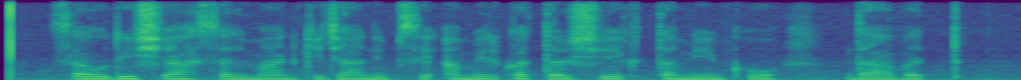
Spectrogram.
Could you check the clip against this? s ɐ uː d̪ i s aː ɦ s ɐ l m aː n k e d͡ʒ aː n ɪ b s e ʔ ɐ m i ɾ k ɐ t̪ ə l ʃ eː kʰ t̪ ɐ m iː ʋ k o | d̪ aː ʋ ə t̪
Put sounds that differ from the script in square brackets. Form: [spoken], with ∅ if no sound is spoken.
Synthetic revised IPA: s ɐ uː d̪ i [ʃ] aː ɦ s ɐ l m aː n k [i] d͡ʒ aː n ɪ b s e ʔ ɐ m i ɾ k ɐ t̪ ə [ɾ] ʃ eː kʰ t̪ ɐ m iː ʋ k o | d̪ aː ʋ ə t̪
